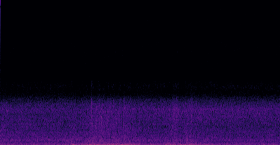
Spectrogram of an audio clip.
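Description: Low, steady rumble of a car's interior while riding: road and engine noise heard from inside the cabin.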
